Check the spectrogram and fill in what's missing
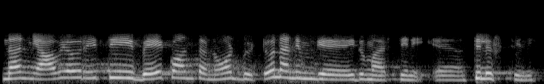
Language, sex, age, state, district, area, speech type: Kannada, female, 18-30, Karnataka, Chikkaballapur, rural, conversation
